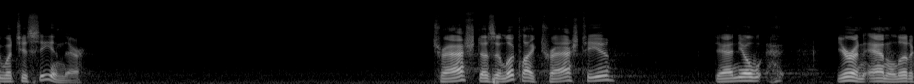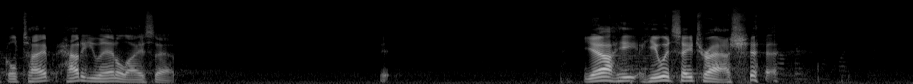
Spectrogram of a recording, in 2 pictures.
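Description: A man speaks calmly into a microphone, in a hall with a slight echo.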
